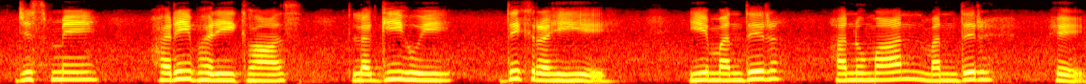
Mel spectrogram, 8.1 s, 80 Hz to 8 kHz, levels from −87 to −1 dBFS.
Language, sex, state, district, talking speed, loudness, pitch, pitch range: Hindi, female, Maharashtra, Nagpur, 105 wpm, -14 LUFS, 235 Hz, 225-255 Hz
